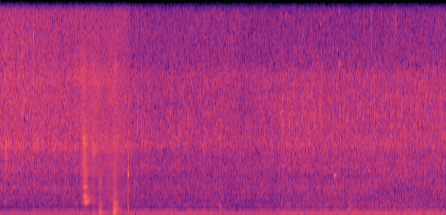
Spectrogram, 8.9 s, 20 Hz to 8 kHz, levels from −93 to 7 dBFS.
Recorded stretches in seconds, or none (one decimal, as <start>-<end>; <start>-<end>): 0.0-1.6; 2.5-8.9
